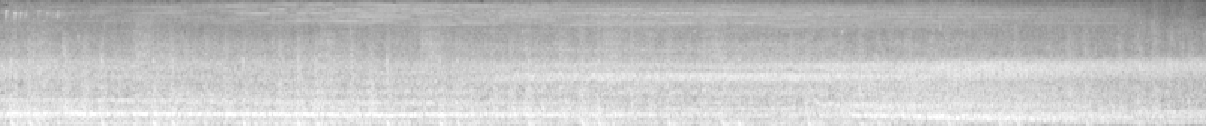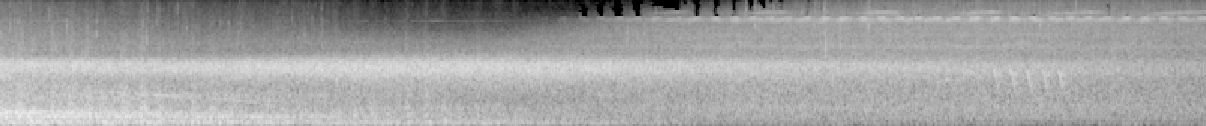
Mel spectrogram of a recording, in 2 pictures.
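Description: A layered sound-effects soundscape: a dense noisy mix with a held low tone that slides down in pitch about nine seconds in, over a higher ringing band. The whole mix then fades slowly over the second half.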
